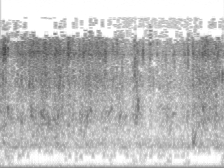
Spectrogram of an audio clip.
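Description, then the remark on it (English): Swiftly flowing river water rushes and splashes in a steady, continuous wash of noise, even in loudness throughout, with no voices present. “but as he looked round desperately, scanning the black expanse about him for the sight of a single struggling head, there was nothing but jet black water, flowing swiftly.”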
